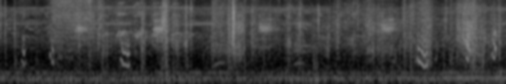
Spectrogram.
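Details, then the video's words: Grey francolin giving short, harsh, down-curving notes in small bursts every second or so, over a steady low background rumble. "Voice Pheasant Grey Francolin"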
